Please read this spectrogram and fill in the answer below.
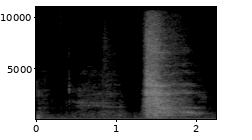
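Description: A man exhales once, a breathy sigh lasting about half a second, beginning about one and a half seconds in.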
